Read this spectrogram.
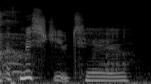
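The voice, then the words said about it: Insincere, sarcastic tone. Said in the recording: “I can hear the lying in your voice there.”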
